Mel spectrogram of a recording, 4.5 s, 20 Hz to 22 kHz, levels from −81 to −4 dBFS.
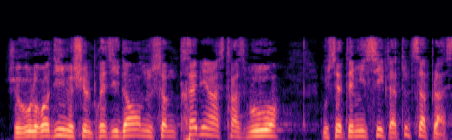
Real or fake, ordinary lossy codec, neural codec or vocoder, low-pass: fake; none; codec, 16 kHz, 16 kbps, FreqCodec, smaller model; 7.2 kHz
